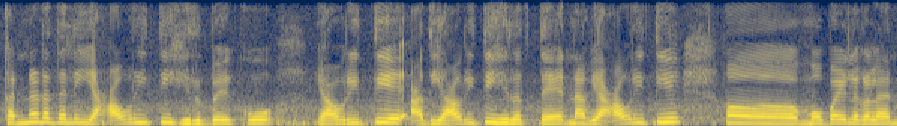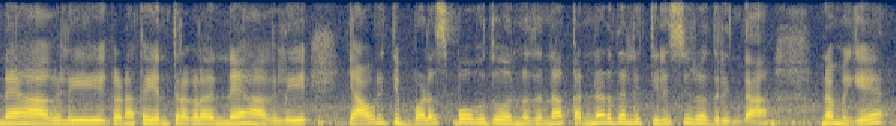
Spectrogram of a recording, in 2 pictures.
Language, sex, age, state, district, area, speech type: Kannada, female, 30-45, Karnataka, Bangalore Rural, rural, spontaneous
